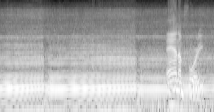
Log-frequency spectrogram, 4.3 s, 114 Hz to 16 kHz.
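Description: Suzuki DR200 motorcycle accelerating hard on a test ride, a loud buzzing single-cylinder engine note climbing in pitch through the gears with brief dips at shifts, heard close from the rider's position.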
